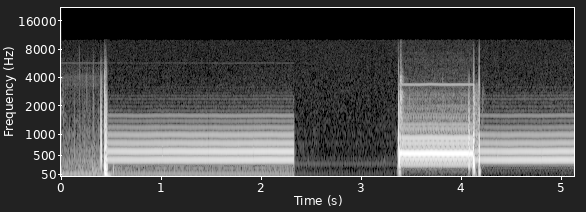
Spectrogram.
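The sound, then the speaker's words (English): A steady telephone dial tone on one phone line starts with a click and cuts off. Then a dial tone on a second, long phone line follows, with a louder, buzzy hum mixed in from the unbalanced line and another click partway through. “Here's a comparison of what it's like to get a dial tone, first on the phone we've been using, and next on this other phone.”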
